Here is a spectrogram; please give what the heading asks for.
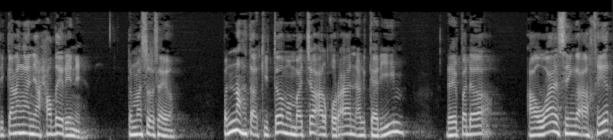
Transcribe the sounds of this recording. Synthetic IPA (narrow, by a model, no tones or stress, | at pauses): dikalaŋanjaŋħɑd̪ˤɪɾini | t̪ərmasʊksaja | pənaht̪aʔkit̪əməmbat͡ʃaʔalkuɾʔanalkaɾim | daɾipada | ʔawalsəɦiŋɡaʔaxɪr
